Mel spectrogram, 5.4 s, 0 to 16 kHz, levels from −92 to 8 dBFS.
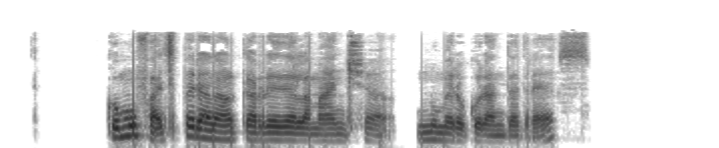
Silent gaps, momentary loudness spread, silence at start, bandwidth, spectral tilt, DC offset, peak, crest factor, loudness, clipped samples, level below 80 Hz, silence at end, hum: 3.02-3.11 s; 13 LU; 0.8 s; 8 kHz; -4.5 dB/octave; under 0.1%; -2 dBFS; 18 dB; -18 LUFS; under 0.1%; -56 dBFS; 1 s; none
